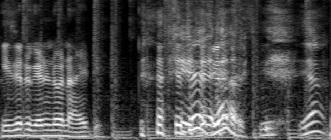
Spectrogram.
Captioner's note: laughs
